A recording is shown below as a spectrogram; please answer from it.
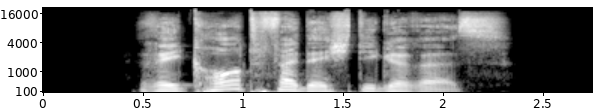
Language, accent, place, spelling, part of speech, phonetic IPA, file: German, Germany, Berlin, rekordverdächtigeres, adjective, [ʁeˈkɔʁtfɛɐ̯ˌdɛçtɪɡəʁəs], De-rekordverdächtigeres.ogg
- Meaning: strong/mixed nominative/accusative neuter singular comparative degree of rekordverdächtig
